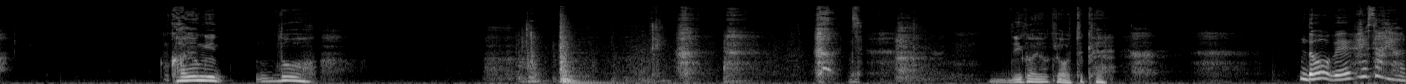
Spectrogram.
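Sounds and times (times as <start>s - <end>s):
speech: 1.6s - 3.4s, 10.1s - 11.2s, 13.0s - 14.0s
dull thump of a room door latch in a gosiwon: 5.2s - 6.0s
gosiwon room door knocking and rattling as it swings open: 5.2s - 6.1s.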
